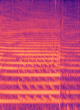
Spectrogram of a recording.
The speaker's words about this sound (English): Let me get some motherfucking air horns real quick.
